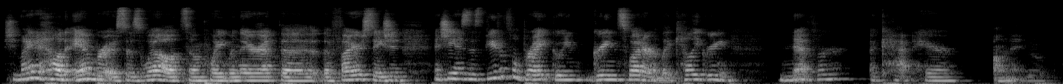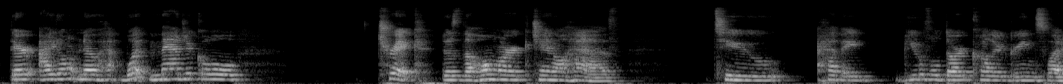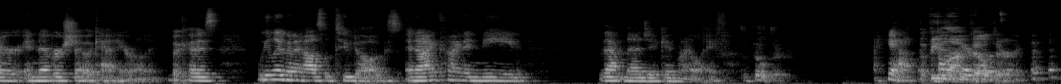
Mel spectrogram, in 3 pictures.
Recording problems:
off-mic speech; far
room echo; very slight; dies away in 0.3 s

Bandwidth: 14.5 kHz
